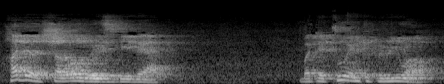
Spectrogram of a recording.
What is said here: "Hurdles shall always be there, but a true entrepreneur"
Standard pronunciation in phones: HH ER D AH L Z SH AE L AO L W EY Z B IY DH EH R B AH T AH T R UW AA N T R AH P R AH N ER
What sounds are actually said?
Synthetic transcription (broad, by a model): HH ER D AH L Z SH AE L AO L W EY Z B IY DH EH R B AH T AH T UW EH N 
